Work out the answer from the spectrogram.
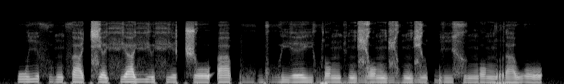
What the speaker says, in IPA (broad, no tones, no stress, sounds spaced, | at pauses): w i θ ṳ ŋ θ a t͡ɕ ɛ fʲ a vʲ ɯ fʲ e t͡ʃ o ʔ a p ṳ ɡʱ ṳ j e j ṳ ɾ ɔ ŋ e̤ ŋ ʑ ɔ ŋ ʑ ṳ ŋ ʑ ɯ ɓ i x ɯ ŋ ɔ ŋ r a w o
